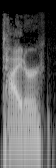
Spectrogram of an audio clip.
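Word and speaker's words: Titor: think he's the second is it Teeter titer how they pronounce it oh the guy that calls himself titer Yeah Yeah well yeah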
